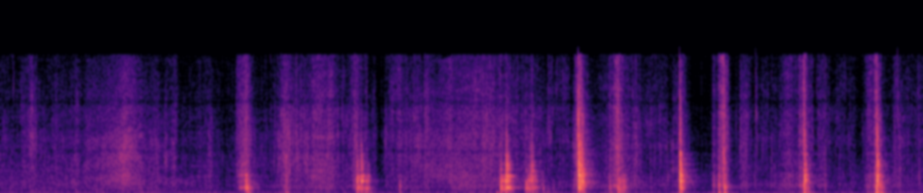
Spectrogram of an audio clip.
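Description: Handling and scrubbing noise. About two seconds in, a run of about a dozen sharp, irregular clicks and knocks begins, as a hand scrubs degreaser-softened, caked-on grease off a part with a microfiber cloth while holding the phone.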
